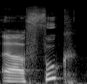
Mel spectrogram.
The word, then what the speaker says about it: Phuc: It's Phuc. Like, so it's a, like a, it's more like a, it's a long U. You know, so Phuc and then Bui is the name.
